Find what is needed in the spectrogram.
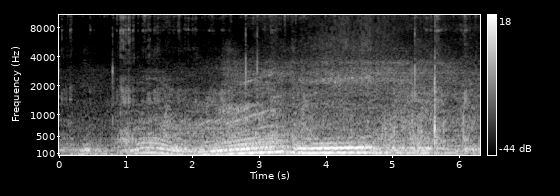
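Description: A motor vehicle engine accelerating nearby: its pitch climbs, drops back as at a gear change about a second and a half in, climbs again and holds steady, loudest just past the middle.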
